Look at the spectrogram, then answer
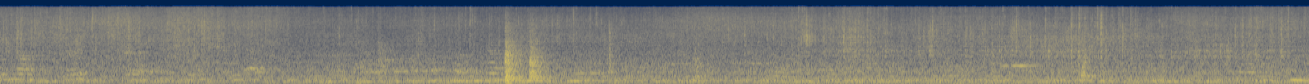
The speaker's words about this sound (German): Das brutzelt richtig schön jetzt.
